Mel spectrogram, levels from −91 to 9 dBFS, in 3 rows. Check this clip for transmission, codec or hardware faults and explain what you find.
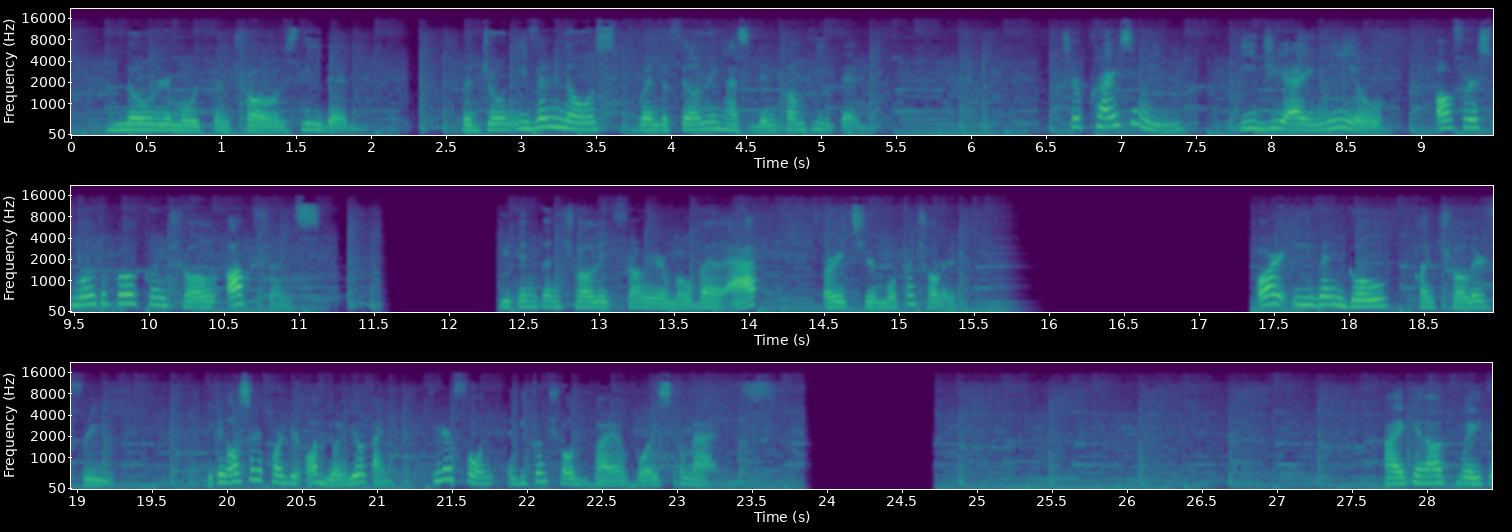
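Two related transmission faults recur: call audio freezes and jitter buffer speed-ups.

Call audio freeze at 11.53–12.34 s, 15.64–17.35 s and 23.84–24.73 s: the audio stops, with a brief fading tail and then near-silence, likely because delayed packets emptied the jitter buffer. Playback then resumes where it left off.

Jitter buffer speed-up at 14.95–15.64 s, 17.67–23.17 s and 27.74–28.44 s: the receiver trims pitch-period slices to shed accumulated delay, so the sound runs faster at unchanged pitch. It runs at 172%, 134% and 104% speed, removing about half a second, about two seconds and a few hundredths of a second.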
